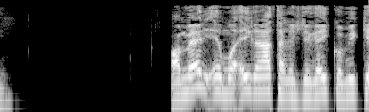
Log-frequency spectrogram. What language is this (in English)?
Kikuyu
